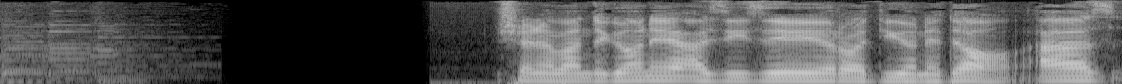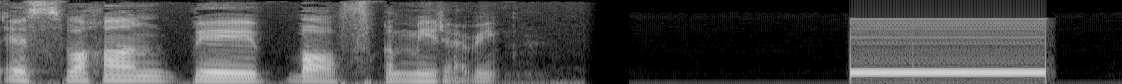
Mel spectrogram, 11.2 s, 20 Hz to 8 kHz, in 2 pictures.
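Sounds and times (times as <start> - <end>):
speech: 2.5 - 8.2
telephone ringing tone of an outgoing call: 9.9 - 10.9.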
